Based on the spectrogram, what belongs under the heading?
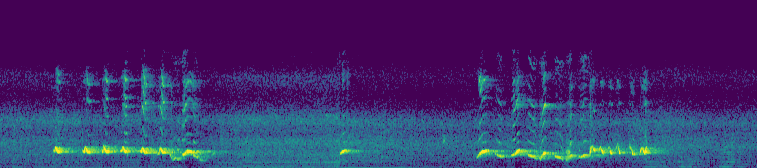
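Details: Sooty-headed bulbul, a song model for young males; a rapid string of repeated whistled notes that slide downward, a lone note, then a bubbly rising-falling phrase.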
